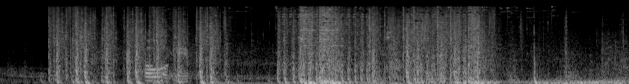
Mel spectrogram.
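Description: Rapid bursts of gunfire crackle in the vampire battle royale game Bloodhunt, dense volleys following one another close and loud while a voice speaks briefly.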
